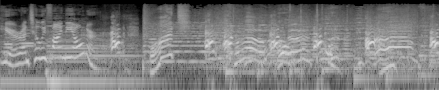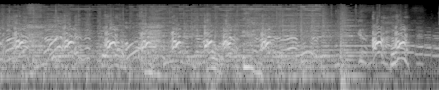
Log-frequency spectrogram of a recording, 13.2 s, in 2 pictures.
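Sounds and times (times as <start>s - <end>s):
speech: 0.0s - 11.3s
small lost dog yapping in high-pitched bursts: 1.6s - 1.9s, 3.1s - 5.6s, 6.4s - 10.7s, 12.2s - 12.7s
laughter: 3.1s - 12.9s.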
